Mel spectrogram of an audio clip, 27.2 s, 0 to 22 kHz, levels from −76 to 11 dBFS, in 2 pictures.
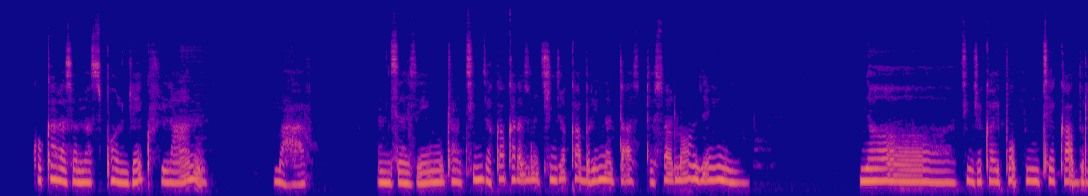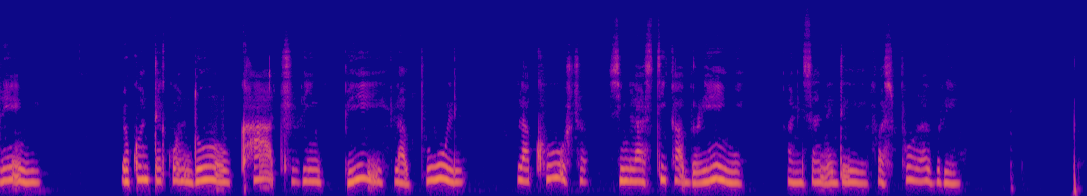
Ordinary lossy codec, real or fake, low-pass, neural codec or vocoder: none; real; 19.8 kHz; none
